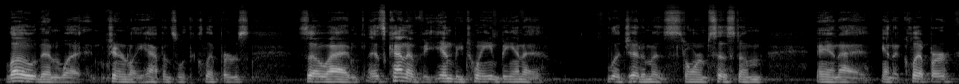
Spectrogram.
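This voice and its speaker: Stuffy-nosed man giving a local forecast. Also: mid-range voice. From central Indiana. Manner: relaxed, many uh fillers and restarts. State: congested from a head cold. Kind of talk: casual forecast walkthrough.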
